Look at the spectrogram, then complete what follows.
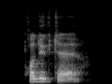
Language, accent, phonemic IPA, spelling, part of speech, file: French, France, /pʁɔ.dyk.tœʁ/, producteur, noun / adjective, LL-Q150 (fra)-producteur.wav
- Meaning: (noun) producer; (adjective) productive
